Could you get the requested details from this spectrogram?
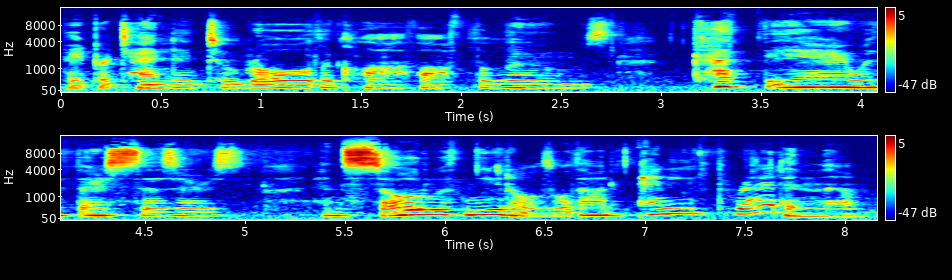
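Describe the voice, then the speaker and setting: A storyteller narrating a bedtime fairy tale in a calm, soothing, lilting manner. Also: medium pitch, measured pace, slight background noise.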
